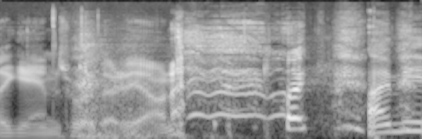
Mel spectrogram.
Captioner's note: laughs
